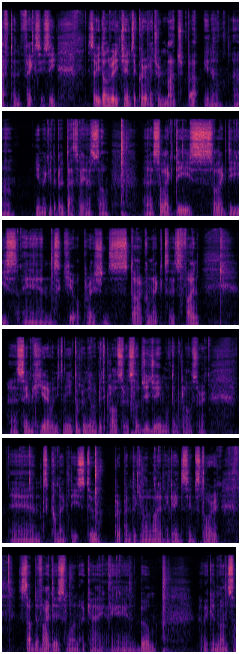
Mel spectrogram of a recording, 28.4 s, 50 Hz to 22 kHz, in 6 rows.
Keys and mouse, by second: 0.6 shift+click, 1.3-1.8 drag, 2.0 shift+drag, 2.8 Tab, 3.5 drag, 4.3 shift+click, 5.4 click, 6.2 shift+click, 6.9 j, 7.9 click, 8.5 shift+click, 8.8 shift+click, 9.7 shift+click, 10.3 q, 13.1 shift+drag, 14.7 click, 15.4 ctrl+z, 16.6 g, 19.3 click, 20.0 shift+click, 20.7 j, 21.6 Tab, 21.9 click, 22.1 x, 22.8 Tab, 23.1 click, 23.5-24.7 drag, 24.9 Tab, 25.6 click, 25.9 shift+click, 26.8 j, 27.9 click.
